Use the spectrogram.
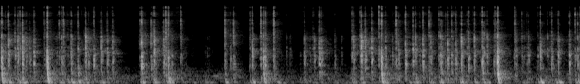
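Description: Fingertips of both hands type continuously on a SteelSeries Apex 7 TKL mechanical keyboard with red linear switches, plastic keycaps and a metal top plate. Rapid, bright plastic clacks with short, dry decay come in dense bursts, separated by a few brief pauses.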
